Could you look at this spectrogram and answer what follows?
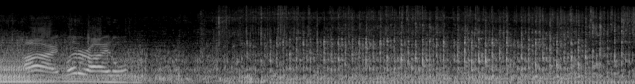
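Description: A 1946 Century Sea Maid boat engine idles steadily, a close, low rumbling throb that continues through the clip, with a person talking over the opening second.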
